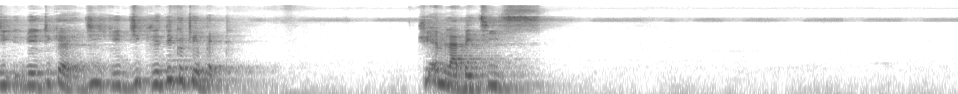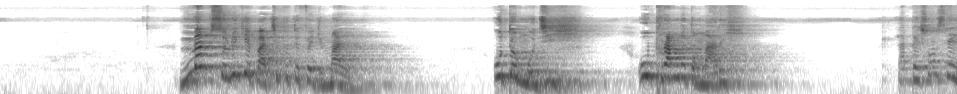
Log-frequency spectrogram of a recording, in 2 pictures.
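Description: A young woman speaks with animation close to the microphone, pausing now and then.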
